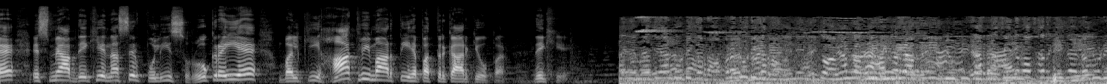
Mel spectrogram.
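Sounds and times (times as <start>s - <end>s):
men arguing: 6.4s - 11.0s.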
